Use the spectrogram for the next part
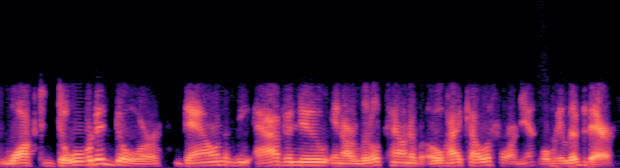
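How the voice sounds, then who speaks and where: A male author telling stories with a motivational speaker's emphasis, his voice at a middle pitch. He sounds thin and phone-like, dry with no room around it. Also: moderate pace, no room sound. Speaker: author and podcast guest. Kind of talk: podcast interview. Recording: tinny phone-like line.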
